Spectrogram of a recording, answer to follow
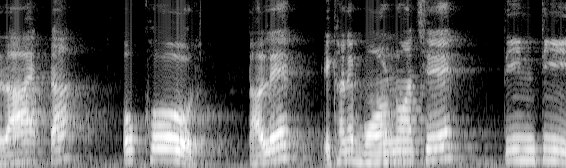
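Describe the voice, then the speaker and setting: A man gives a slow, deliberate grammar lesson, breaking words into sounds and going back over each point. His voice sits a little high for a man. The room is echoey, with a long reverb tail. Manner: patient, spells words out sound by sound and repeats. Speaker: teacher.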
